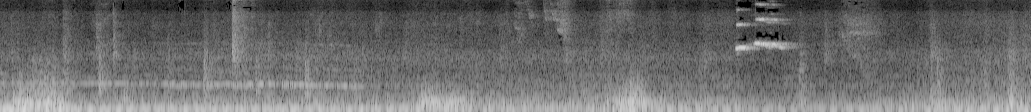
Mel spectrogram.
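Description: Steady low rumble inside a KAI Commuter electric train carriage, with a faint whine that fades out in the first few seconds and a short high-pitched squeal about seven seconds in.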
